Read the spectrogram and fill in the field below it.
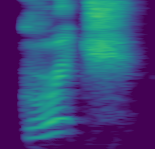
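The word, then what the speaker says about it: Gwrych: But you went to, let me pronounce this right. Gritch is Welsh.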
